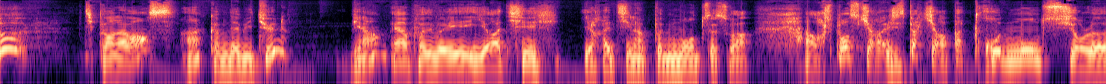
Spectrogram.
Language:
French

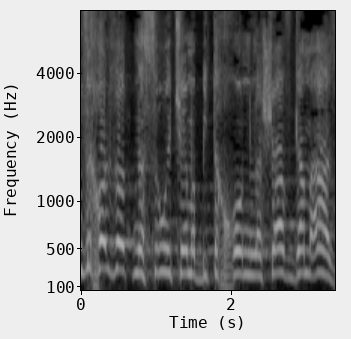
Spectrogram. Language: Hebrew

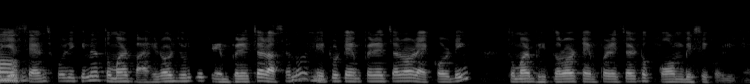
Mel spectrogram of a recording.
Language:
Assamese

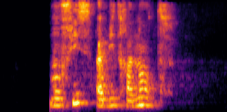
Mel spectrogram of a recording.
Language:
French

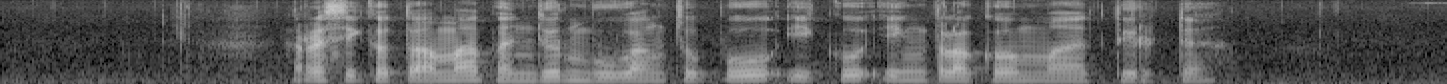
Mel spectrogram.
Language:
Javanese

